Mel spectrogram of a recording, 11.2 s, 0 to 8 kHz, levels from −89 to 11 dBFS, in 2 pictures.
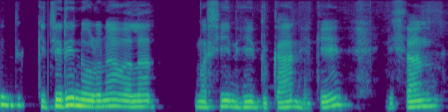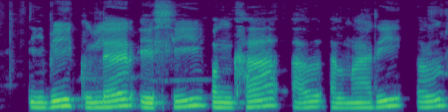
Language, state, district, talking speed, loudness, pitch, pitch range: Kurukh, Chhattisgarh, Jashpur, 80 wpm, -18 LUFS, 150 Hz, 135-170 Hz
